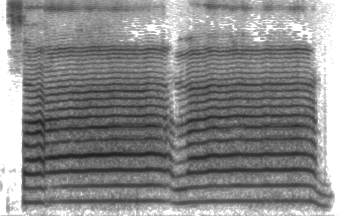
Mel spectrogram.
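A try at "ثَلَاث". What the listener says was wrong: আচ্ছা, একটা জিনিস খেয়াল রাখবেন, আপনি যেমন পড়ছেন তা সা, আপনি ঠিক টেনেছেন, কিন্তু এই যে তা সা লাম আপনার টানা হচ্ছে। তাই একালিফ টান দিতে হয়, সায় একালিফ টান দিতে হয়, আর লামে গিয়ে তিনালি পরিমাণ টান দিতে হয়। আপনি যদি তা আর সাকে একটু ছোট ছোট টান দেন, আর লামটা একটু বড় করে টেনে দিলেন, এটাও তো কিন্তু সমান হয়ে যাবে, তাই না?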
